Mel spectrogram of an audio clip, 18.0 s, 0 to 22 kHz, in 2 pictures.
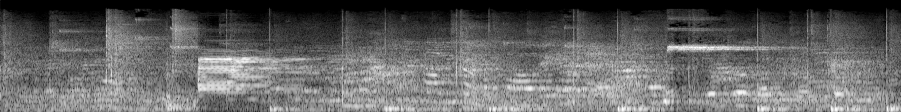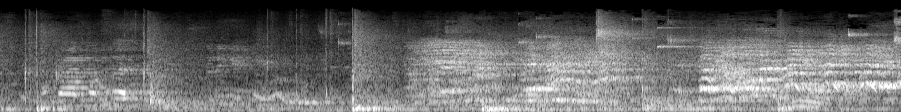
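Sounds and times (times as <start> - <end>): spectators chattering: 0.0 - 18.0
referee's whistle blast: 2.0 - 3.2.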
